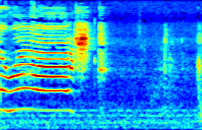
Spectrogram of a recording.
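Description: A cartoon boy's high-pitched, drawn-out wavering squeal, played back through a tablet speaker, breaking off under a second in. A few faint ticks follow.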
